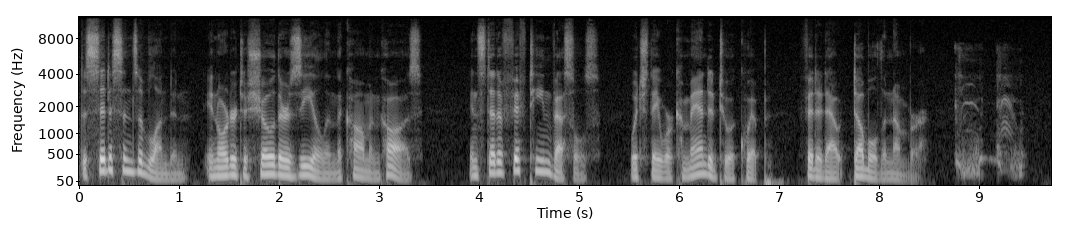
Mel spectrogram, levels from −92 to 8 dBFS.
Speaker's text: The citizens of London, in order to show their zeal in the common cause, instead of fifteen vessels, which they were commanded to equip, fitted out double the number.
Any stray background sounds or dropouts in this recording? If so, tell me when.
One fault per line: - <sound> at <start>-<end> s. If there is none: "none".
- laugh at 8.7-9.5 s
